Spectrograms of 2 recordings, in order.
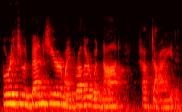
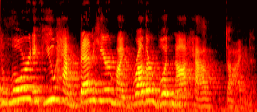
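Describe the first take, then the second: First: Subdued, softer, sinking at the end; quiet repetition. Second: Raised voice, slow and emphatic; angry grief. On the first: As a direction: echo the lament softly and low. Quiet repeat of Mary's outcry. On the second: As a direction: cry out in hurt, angry reproach. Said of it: "that anger in her voice". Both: Acted.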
